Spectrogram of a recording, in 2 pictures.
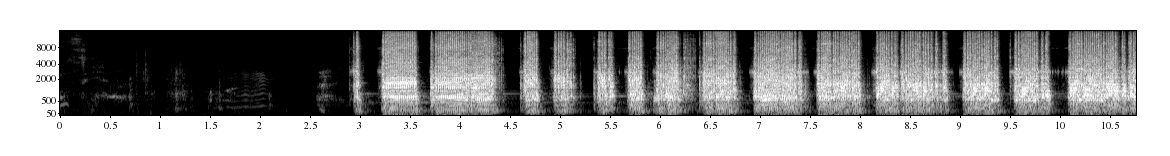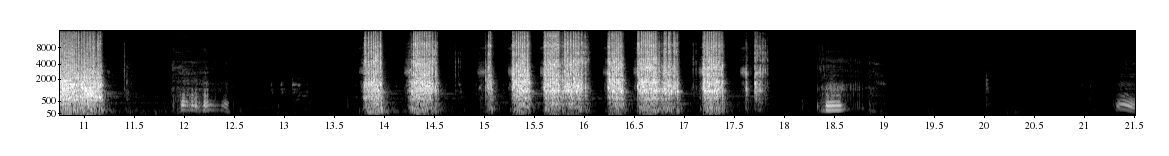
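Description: Cordless impact wrench hammering on an exhaust downpipe bolt in a long run of short, loud trigger bursts, then after a pause of about three seconds a second run of bursts.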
